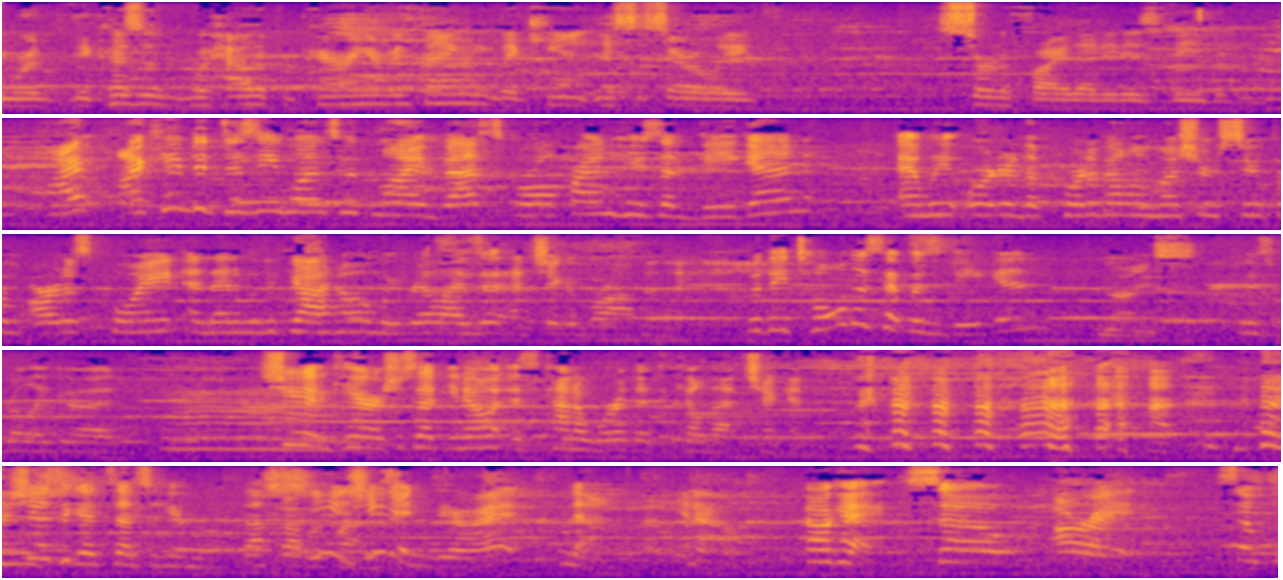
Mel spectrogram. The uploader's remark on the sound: Epcot Food and Wine Festival Review - from the DVC Lounge! On today's episode we are recording on location to give you our take on the 2018 Epcot International Food and Wine Festival! We were actually recognized while in the parks so of course we had our listeners chime in on the show! The DVC Lounge on this special on location edition of The Mouse and More Podcast.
